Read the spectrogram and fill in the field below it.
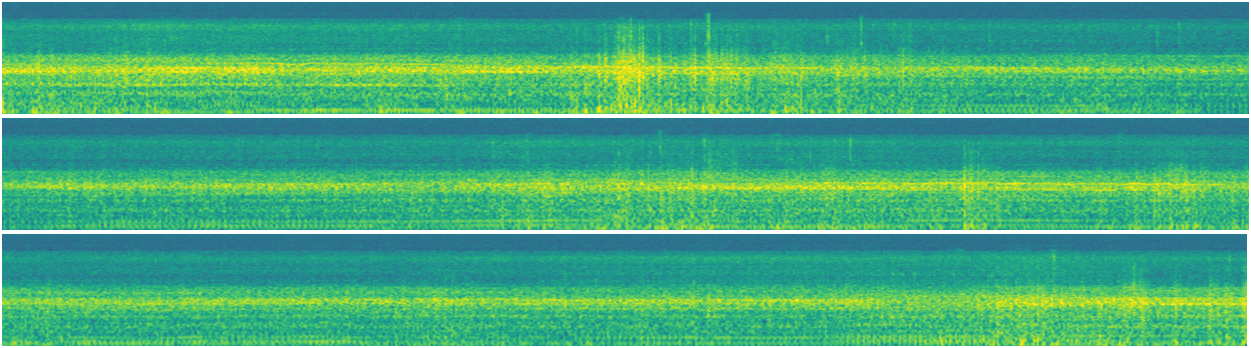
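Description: A motorcycle engine hums steadily and rises and falls in pitch as the bike rides along.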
